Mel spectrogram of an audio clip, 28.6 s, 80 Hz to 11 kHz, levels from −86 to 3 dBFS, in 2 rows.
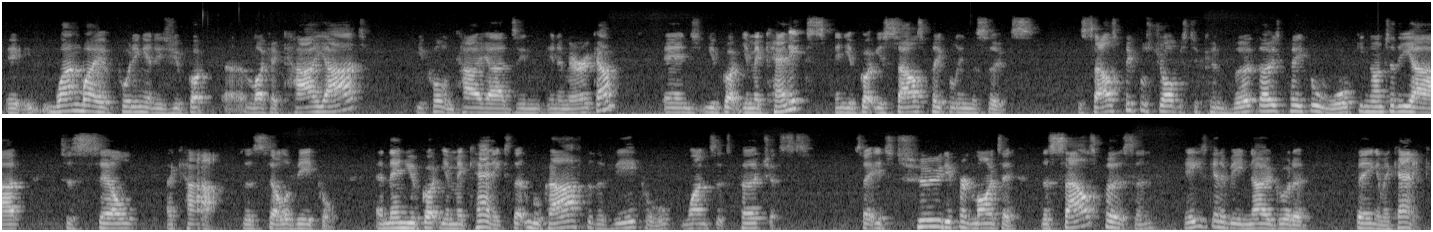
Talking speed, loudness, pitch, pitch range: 180 wpm, -22 LUFS, 135 Hz, 130-155 Hz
